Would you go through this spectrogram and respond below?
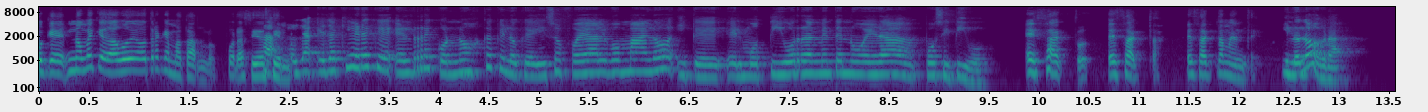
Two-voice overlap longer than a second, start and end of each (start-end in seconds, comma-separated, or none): none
